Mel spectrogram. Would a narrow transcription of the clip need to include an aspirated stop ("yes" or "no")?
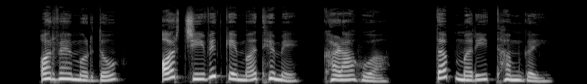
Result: yes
